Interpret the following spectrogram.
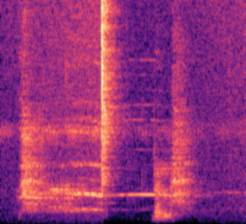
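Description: A rooster crowing: one long call held on a steady pitch for over a second, with a sharp click about halfway through.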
